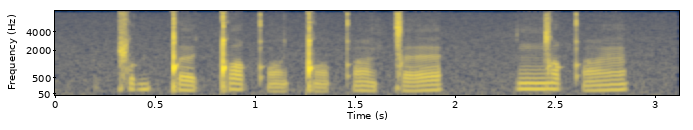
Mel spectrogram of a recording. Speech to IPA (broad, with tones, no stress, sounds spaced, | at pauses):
ǁ ʊ˧˥ ɡ ǃ ɜ˦˨ ǃ ɔ˥ qʼ ɔ̃˩ ǃ ɔ̃˩ qʼ æ̃˦˨ ǀ æ˧˥ | ŋ͡ǀ ʊ˥ qʼ æ̃˧˥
